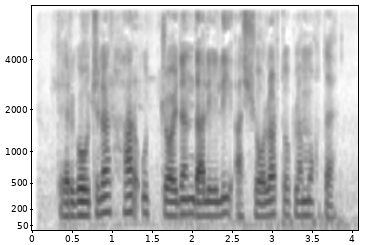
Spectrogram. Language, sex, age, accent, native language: Uzbek, male, 18-24, Samarqand, Uzbek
